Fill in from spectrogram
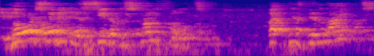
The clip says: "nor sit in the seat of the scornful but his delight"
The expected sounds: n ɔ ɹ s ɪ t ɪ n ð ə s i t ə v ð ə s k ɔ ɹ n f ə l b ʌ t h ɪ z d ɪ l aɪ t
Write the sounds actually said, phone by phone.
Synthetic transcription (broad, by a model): n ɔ ɹ s ɪ t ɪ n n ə s i t ə v ð ə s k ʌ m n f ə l b ʌ t h ɪ z d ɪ l aɪ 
